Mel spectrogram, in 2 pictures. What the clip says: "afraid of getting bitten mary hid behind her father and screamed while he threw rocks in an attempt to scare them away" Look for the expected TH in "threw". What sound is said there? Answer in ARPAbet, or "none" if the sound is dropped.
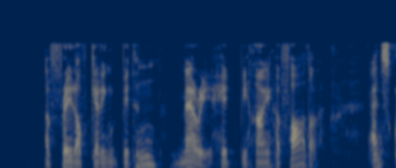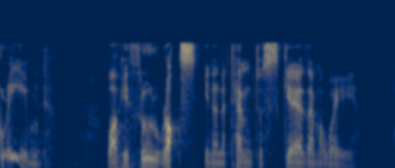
TH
